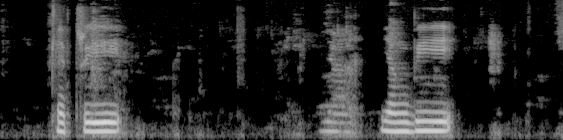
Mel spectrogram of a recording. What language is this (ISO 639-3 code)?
mni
